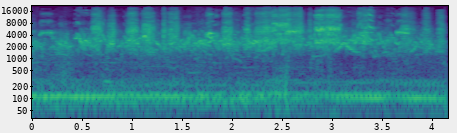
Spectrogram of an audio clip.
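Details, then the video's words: Budgies at play give a nonstop mix of sharp chirps, thin whistles and scratchy squawks from several birds at once, backed by a low droning hum. "Budgies playing and chirping"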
